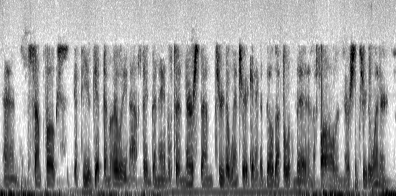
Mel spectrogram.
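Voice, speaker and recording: Clear background noise sits behind a man who talks fairly fast. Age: 60s. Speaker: beekeeper. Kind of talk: casual chat. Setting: phone call.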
